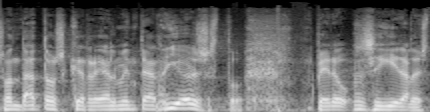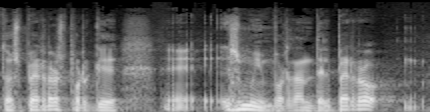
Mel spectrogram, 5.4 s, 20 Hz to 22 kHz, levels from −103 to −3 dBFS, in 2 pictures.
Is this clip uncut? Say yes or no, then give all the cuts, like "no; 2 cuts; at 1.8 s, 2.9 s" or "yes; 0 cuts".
no; 4 cuts; at 1.0 s, 1.3 s, 2.2 s, 2.5 s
